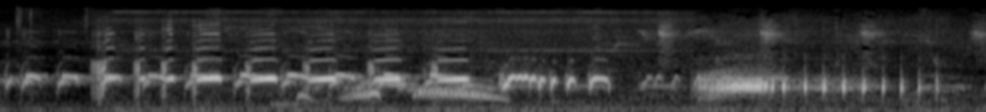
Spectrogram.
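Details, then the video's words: Local zebra dove giving luring song: a quick rattle of short ringing notes and two long bowed coos, then a brief gap and a fast, accelerating trill of clipped beats. "PERKUTUT LOKAL GACOR suara kecil - CEPAT RESPON LANGSUNG NYAUT"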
